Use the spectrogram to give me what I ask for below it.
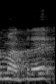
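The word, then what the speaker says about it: मैत्रः: मैत्र, ये है विसर्ग, विसर्ग का उच्चारण इसके पिछले वाले अक्षर की मात्रा पे डिपेंड करता है, त्र में किसकी मात्रा है, अ की, तो इसको बोला जाएगा ह, मैत्र ह।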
